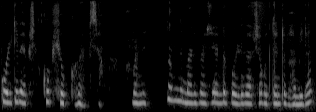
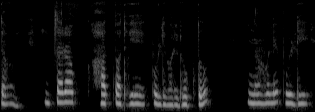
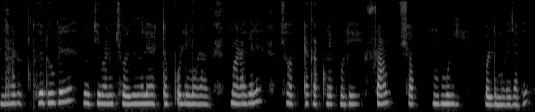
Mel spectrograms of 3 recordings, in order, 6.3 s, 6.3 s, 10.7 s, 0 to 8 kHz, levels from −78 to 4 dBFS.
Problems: none marked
